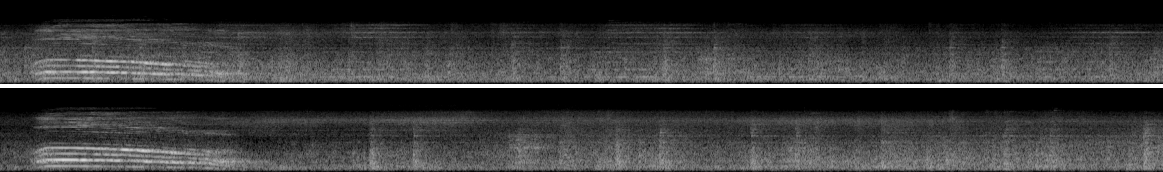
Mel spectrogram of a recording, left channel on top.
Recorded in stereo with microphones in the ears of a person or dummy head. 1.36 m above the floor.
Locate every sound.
0.3 s a shout: 70° left (ahead or behind), 3 m; by 2.4 s 75° left (ahead or behind), 1.7 m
